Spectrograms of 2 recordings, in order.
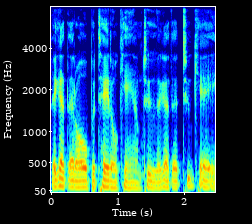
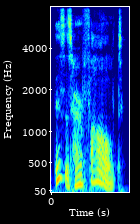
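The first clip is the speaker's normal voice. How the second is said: ordinary talk, nothing marked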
